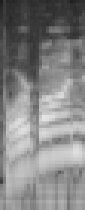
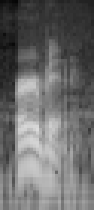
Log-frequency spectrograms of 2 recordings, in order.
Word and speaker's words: bourbon: No, I definitely said borbon and I was like, why did I say it like that? That's crazy wrong sounding. Bourbon. Next time you say it, it's bourbon.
